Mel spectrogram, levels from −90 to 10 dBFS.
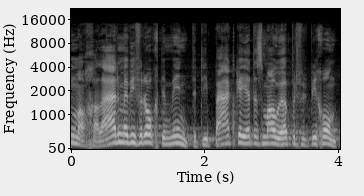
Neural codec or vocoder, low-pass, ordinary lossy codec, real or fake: vocoder, 48 kHz, 128 mel bands, Vocos; 14.4 kHz; none; fake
